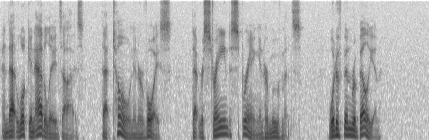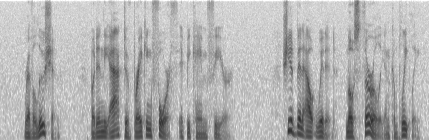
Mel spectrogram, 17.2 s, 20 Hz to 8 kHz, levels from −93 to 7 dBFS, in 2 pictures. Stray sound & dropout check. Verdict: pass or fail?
pass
